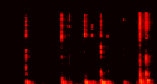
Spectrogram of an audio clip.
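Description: Faint computer-keyboard keystrokes: a quick run of separate key clicks as a word is typed.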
